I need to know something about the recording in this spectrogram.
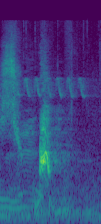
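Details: Small sheepdog on a farm in County Kilkenny, Ireland, barking while ewes and lambs are moved up to an orchard. A single short, sharp bark cuts through faint background sound.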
